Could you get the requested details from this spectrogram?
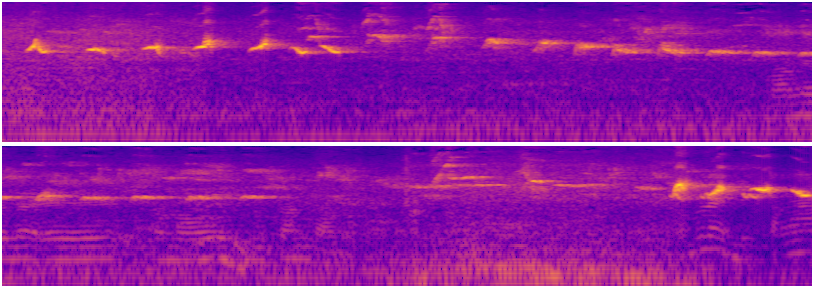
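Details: Greater green leafbird in its cage before being hung up: quick rising chirps lead into a long chain of short whistles sliding slowly downward, then a burst of high staccato notes near the end.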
